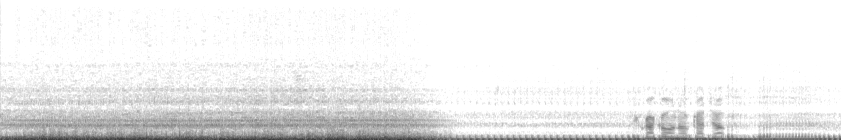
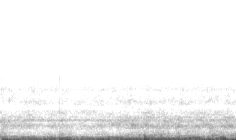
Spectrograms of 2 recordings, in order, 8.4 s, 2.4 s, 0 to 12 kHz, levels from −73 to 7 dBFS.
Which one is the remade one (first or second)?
second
